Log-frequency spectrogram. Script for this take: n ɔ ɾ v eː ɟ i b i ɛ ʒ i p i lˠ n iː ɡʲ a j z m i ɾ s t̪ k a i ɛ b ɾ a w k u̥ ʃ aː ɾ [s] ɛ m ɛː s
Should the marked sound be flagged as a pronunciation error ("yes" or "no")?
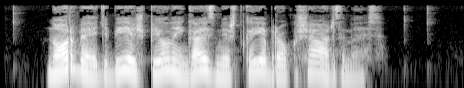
yes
